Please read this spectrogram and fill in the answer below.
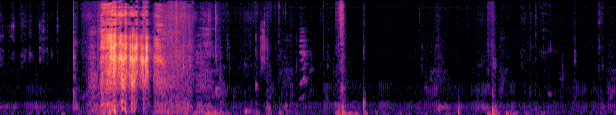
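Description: A house cat hissing in one loud, noisy burst of about a second and a half, about two seconds in, while it tussles with a person's hand, followed by a few faint clicks and rustles.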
